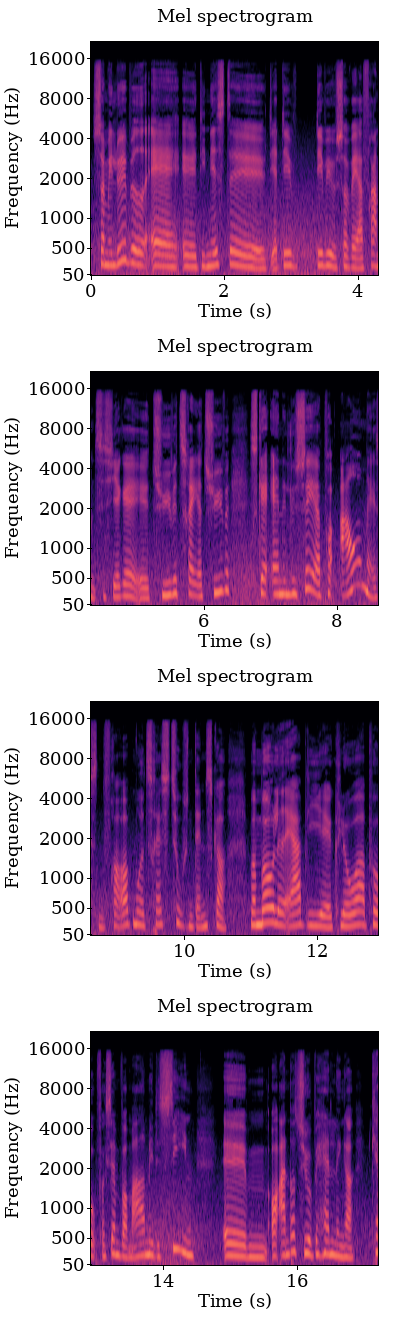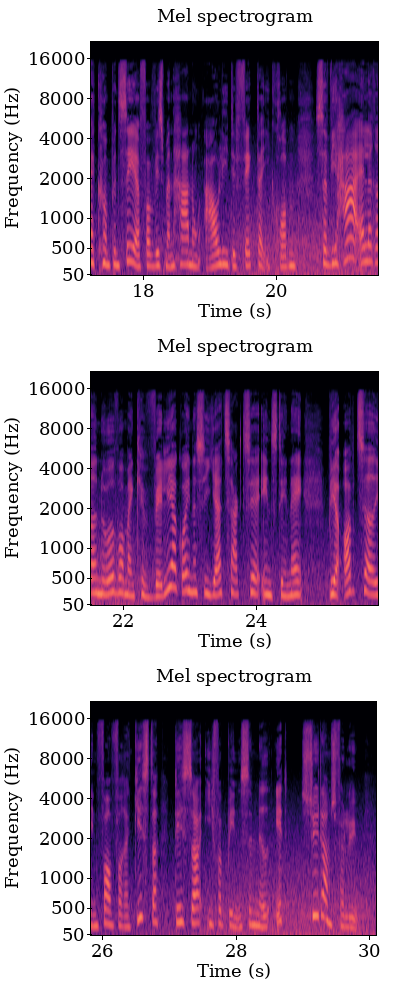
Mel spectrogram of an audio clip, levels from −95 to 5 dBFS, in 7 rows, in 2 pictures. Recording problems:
wind noise on the microphone; occasional gusts; 20 dB below the speech

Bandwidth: 15 kHz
